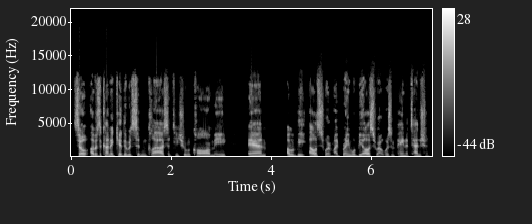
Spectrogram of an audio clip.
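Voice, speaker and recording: A middle-aged man, a company CEO originally from Lithuania who was raised in Philadelphia, talks fast at a medium pitch as an interview guest. He narrates his life openly and self-deprecatingly, acting out quoted voices. There's no echo on the recording.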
